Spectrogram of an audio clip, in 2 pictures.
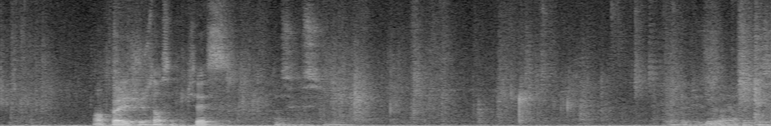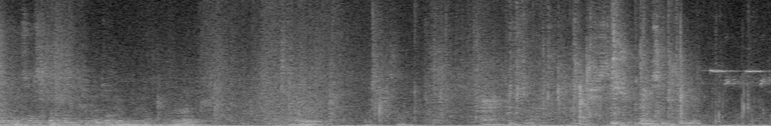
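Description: Young men talk nearby in an echoing room.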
